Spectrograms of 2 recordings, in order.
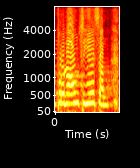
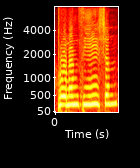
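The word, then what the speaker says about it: pronunciation: क्या हो रहा है लोग बोलते हैं प्रोनाउंस एशन प्रोनाउंस एशन नहीं होता प्रोनंसिएशन प्रोन प्रशन तो आपका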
